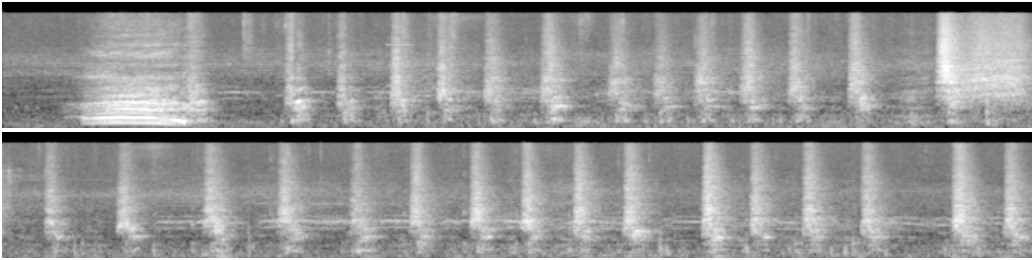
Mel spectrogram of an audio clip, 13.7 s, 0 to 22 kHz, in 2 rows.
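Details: Male polar bear Denali at Maruyama Zoo, 5 March 2010, worked up over daughter Pirika and beloved mate Lala in neighbouring enclosures; one loud rumbling growl opens, followed by steady breathy puffs about twice a second.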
